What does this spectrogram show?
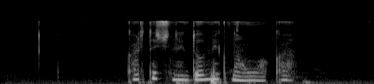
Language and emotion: Russian, neutral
